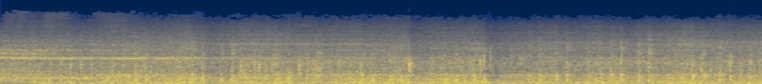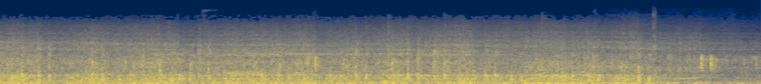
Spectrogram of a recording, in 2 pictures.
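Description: Passenger coaches of an express train passing at speed: a steady loud rumble with wheel clatter and knocks over the rail joints. The last of a horn note dies away in the first two seconds, and the noise falls off near the end as the tail of the train passes.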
